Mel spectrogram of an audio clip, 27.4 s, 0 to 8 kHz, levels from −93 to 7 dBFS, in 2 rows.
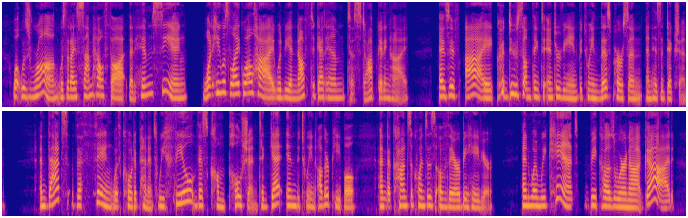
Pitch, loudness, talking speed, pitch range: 190 Hz, -17 LUFS, 155 wpm, 175-215 Hz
